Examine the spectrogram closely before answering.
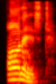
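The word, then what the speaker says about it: honest: এর মত উচ্চারিত হয় তাহলে এন বসবে যেমন অনেস্ট অনেস্ট দেখো এইচ তে হয় এখানে অনেস্ট হওয়ার কথা ছিল কিন্তু উচ্চারণটা হচ্ছে অনেস্ট ঠিক আছে আর এইচটা আছে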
